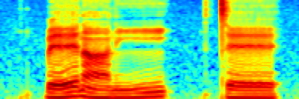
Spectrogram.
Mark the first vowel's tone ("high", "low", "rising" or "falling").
rising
